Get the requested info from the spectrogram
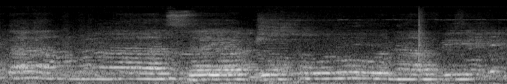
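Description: A woman chanting Quran recitation into a microphone, in a melodic voice with long held notes that rise and fall.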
